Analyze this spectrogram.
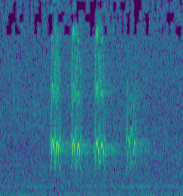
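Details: Kingfisher calling its mate: four harsh, squawking notes around the upper-middle pitch range, the first three evenly spaced about a fifth of a second apart, a fainter fourth after a short gap, over low background rumble.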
